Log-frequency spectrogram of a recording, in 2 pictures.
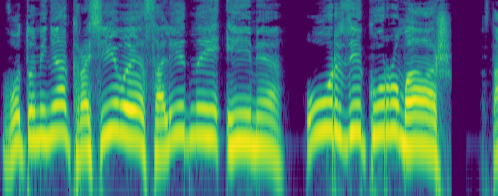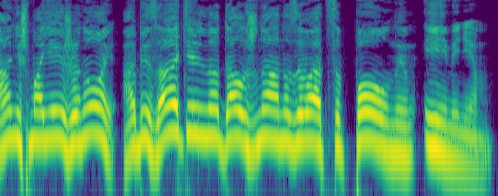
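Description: A man's voice: sits high, animated, a little slow, hardly any pauses, warm tone, no echo, studio quality, voice pushed up. A man doing a pompous blustering suitor. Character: pompous boastful male suitor captain.

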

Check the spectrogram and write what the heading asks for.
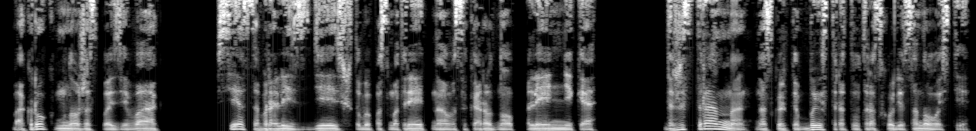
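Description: A man narrating an audiobook in the first person, wry and expressive. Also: very deep voice, dry recording, studio quality.

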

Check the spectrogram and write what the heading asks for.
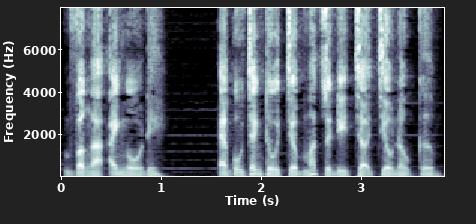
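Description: A man voicing a gentle young wife, talking in a soft, caring way. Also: sits low, fairly quick, breathy edge, dry recording, soft background music. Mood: worried caring.

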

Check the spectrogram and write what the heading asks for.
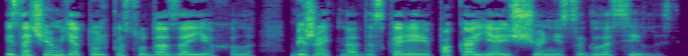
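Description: A woman voices a young agronomist caught between doubt and temper, speaking in a low, close voice. There is no room echo at all, just a dry studio read of an audiobook. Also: moderate pace, lightly acted. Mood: anxious. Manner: anxious, hesitant, then sharp and scolding. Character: young woman agronomist, flustered but fiery.

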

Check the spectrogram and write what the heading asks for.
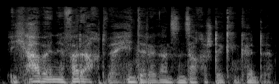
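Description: A man voicing a wise old male rat master in a storybook reading, calm and admonishing. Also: low voice, brisk, slightly rough, full character voice. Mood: stern.

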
